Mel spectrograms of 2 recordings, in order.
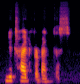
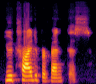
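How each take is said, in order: First: Softer, hushed repeat of the line; soft echo. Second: Said in the usual way. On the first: Real, not acted. Reader gently repeating it to the viewer, softly. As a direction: let it sink in, much softer.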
